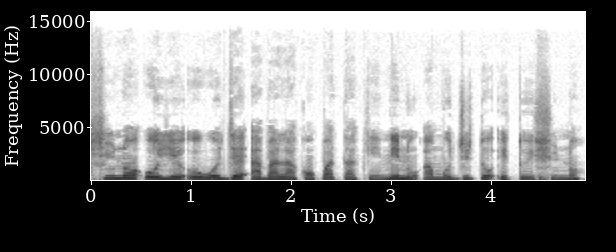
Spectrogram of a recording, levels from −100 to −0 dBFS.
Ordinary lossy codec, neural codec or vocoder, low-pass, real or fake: AAC, 64 kbps; vocoder, 44.1 kHz, 128 mel bands every 512 samples, BigVGAN v2; 14.4 kHz; fake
